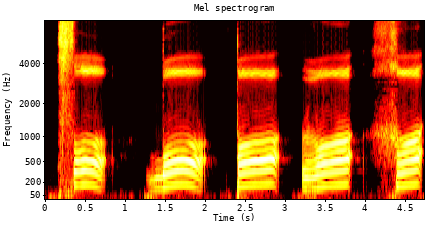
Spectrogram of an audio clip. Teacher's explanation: kedengarannya itu enggak betul-betul murni vokal A kan, tapi dia condong seperti vokal O, tandanya dia huruf yang tebal ya.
